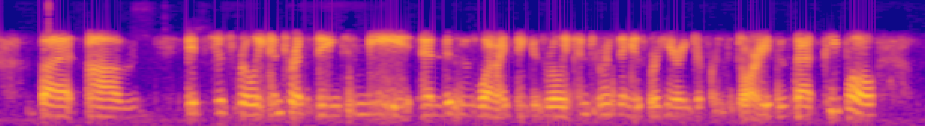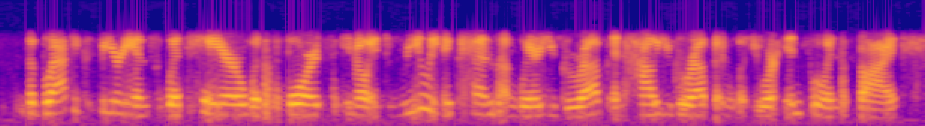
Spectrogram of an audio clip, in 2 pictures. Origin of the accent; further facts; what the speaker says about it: Milwaukee, Wisconsin, United States; I grew up in Milwaukee, Wisconsin, and my hair was literally, like the rest of me, very much in an assimilation mode.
